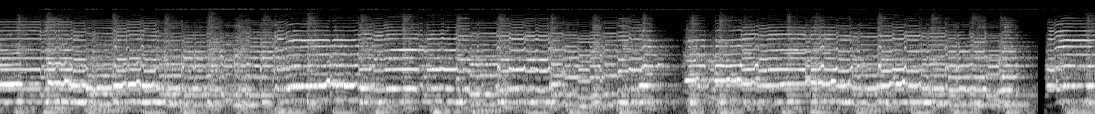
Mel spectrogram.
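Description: Instrumental folk music in a Bulgarian style: a bagpipe melody over a steady drone, with a pulsing bass beat. The music drops away briefly about two-thirds of the way in.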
